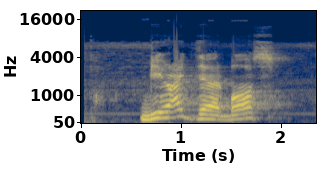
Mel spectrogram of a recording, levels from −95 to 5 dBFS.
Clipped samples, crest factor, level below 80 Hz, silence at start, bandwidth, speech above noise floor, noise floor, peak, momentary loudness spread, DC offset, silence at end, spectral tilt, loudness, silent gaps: under 0.1%; 14 dB; -50 dBFS; 0.6 s; 7.6 kHz; 28 dB; -40 dBFS; 0 dBFS; 10 LU; under 0.1%; 0.45 s; -7 dB/octave; -12 LUFS; none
